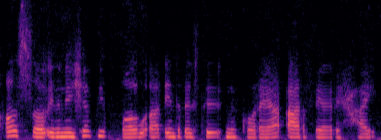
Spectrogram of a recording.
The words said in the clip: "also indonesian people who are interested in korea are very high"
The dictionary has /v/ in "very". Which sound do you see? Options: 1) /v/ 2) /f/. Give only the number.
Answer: 2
